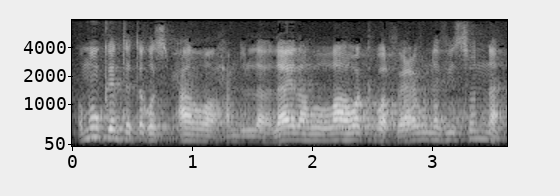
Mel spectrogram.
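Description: Male teacher giving a religious lesson in an echoey room with faint hum, quick-talking. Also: fairly high pitch. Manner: questions listeners and answers himself; fast, lively delivery that drops to quick murmured dhikr runs. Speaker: Islamic scholar teaching a lesson. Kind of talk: religious lesson to a mosque audience.

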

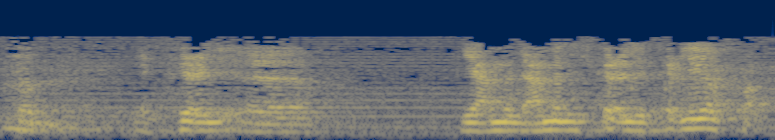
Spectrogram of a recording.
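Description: A man's voice: on the high side, steady tone, a little fast. A man attending a grammar class who asks hesitant, tentative questions. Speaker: student. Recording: distant, echoey hall, muffled and noisy.

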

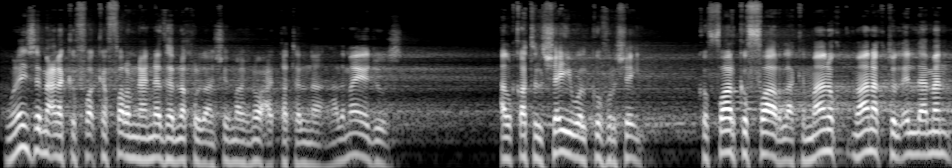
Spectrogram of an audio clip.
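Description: A man gives a religious lesson, speaking emphatically and firing rhetorical questions at his listeners. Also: medium pitch. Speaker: Islamic scholar teaching a class. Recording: echoey hall with long reverb.

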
